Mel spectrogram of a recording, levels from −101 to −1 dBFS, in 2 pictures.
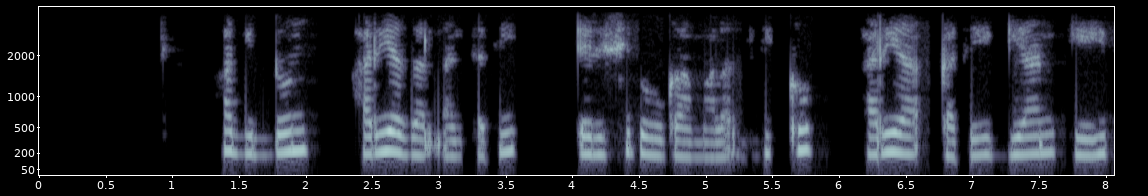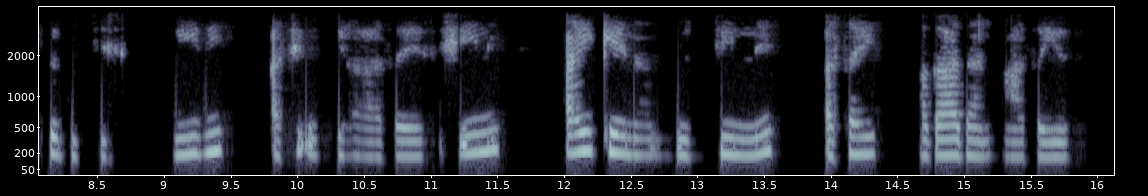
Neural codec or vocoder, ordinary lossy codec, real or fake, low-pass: none; AAC, 24 kbps; real; 3.6 kHz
